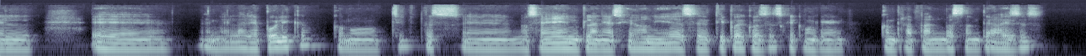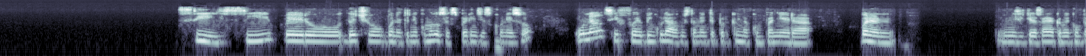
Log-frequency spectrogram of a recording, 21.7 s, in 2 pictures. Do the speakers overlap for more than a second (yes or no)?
no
